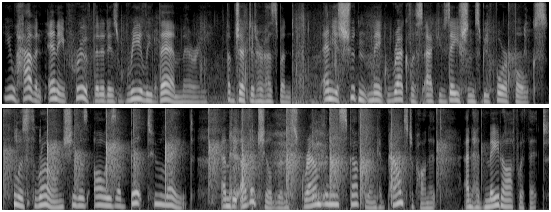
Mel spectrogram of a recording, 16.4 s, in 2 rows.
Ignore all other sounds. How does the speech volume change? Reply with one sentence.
The volume of the speech stays about the same.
